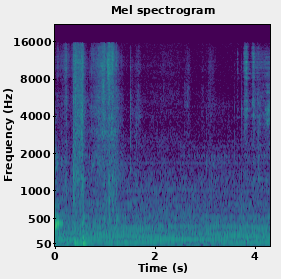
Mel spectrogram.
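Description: Chef's knife cutting through a peeled onion and striking a wooden cutting board: one solid knock about half a second in and a couple of lighter cuts about a second in. Then only a faint steady room hum, with a small click near the end.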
